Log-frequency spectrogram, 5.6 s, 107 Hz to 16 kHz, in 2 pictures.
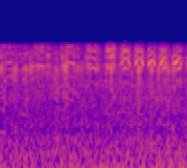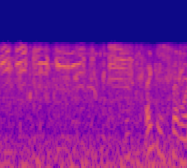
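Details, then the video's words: Ducks in a fight, spring 2009, a female among them: a rapid series of nasal, honking calls repeated about every quarter second, then scattered squawks, over a constant low rumble of wind or camera noise. "70 Seconds of Duck fight"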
